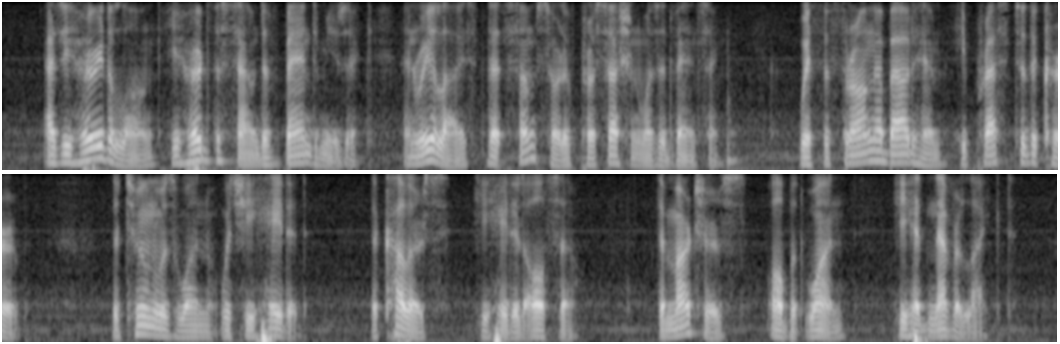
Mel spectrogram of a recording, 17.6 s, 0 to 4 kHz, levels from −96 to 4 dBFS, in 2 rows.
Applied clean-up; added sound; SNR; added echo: none; none; none; none.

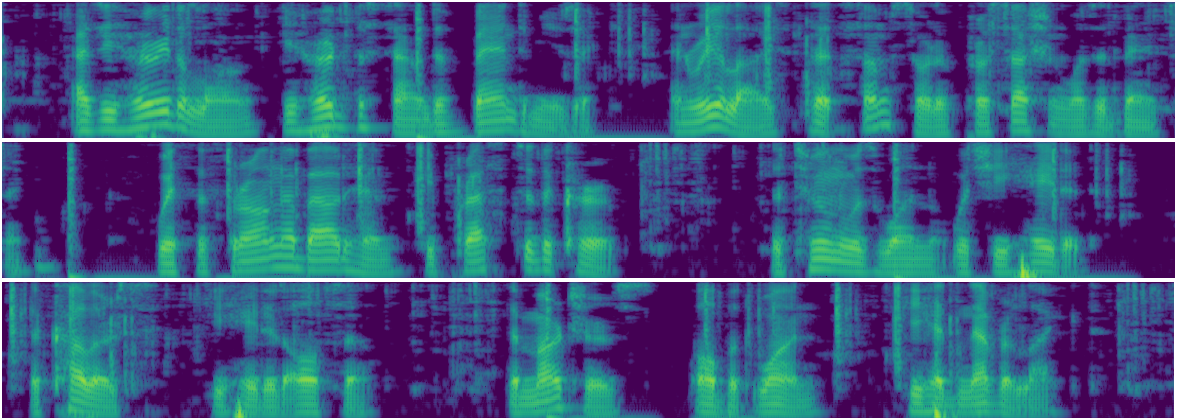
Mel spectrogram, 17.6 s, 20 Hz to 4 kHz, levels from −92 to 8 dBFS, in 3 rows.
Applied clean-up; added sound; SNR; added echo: classical method Wiener filter.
